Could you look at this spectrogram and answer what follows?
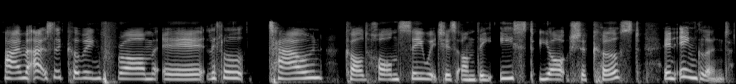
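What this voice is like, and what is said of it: English Yorkshire accent. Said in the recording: “we're listening to this amazing accent”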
